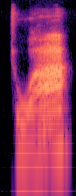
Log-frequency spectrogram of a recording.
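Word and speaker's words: 좋아: 하는 모음으로 시작했죠 그래서 우리 이거 발음 조화가 아니라 어떻게 돼요 조아 혹은 쌓다 그죠 거기에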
